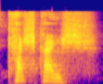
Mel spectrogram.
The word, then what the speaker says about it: Cascais: is Portuguese, and she Ah, says it's Cascais. I think I said it right. You know how I like to pronounce words in different languages and names.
